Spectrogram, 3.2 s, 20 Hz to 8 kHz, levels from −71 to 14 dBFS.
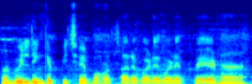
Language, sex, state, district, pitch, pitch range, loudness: Hindi, male, Jharkhand, Palamu, 120 Hz, 120-135 Hz, -17 LUFS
